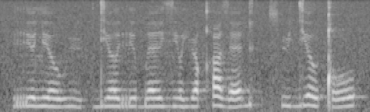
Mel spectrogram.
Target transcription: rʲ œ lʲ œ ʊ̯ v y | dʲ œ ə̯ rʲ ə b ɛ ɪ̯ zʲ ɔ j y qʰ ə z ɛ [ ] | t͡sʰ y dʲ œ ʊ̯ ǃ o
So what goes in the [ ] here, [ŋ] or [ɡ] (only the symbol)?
ɡ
